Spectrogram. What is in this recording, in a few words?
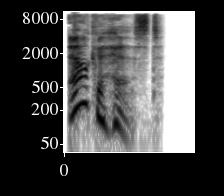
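"alkahest", British English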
